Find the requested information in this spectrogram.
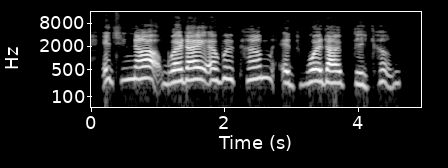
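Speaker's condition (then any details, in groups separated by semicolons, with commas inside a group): Cerebral palsy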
